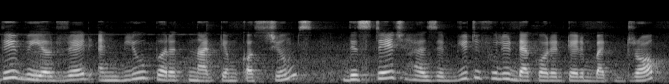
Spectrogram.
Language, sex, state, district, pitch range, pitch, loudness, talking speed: English, female, Telangana, Hyderabad, 180-245 Hz, 195 Hz, -19 LUFS, 125 wpm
